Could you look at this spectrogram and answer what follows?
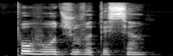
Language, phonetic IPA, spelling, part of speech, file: Ukrainian, [pɔˈɦɔd͡ʒʊʋɐtesʲɐ], погоджуватися, verb, Uk-погоджуватися.ogg
- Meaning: 1. to agree, to consent (give approval) 2. to agree, to concur (be in harmony about an opinion)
